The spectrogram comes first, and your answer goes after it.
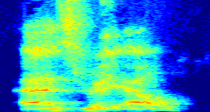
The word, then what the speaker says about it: Azrael: the name as as the pronunciation I get is Azrael a-z-r-a-e-l as Ray L um says that you're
